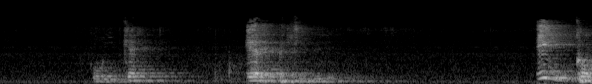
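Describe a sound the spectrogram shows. An elderly man speaks calmly, with pauses.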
